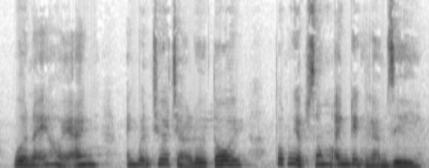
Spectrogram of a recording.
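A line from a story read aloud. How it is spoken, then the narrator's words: Whispered question. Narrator (Vietnamese): Chu Tiểu Manh thì thầm hỏi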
